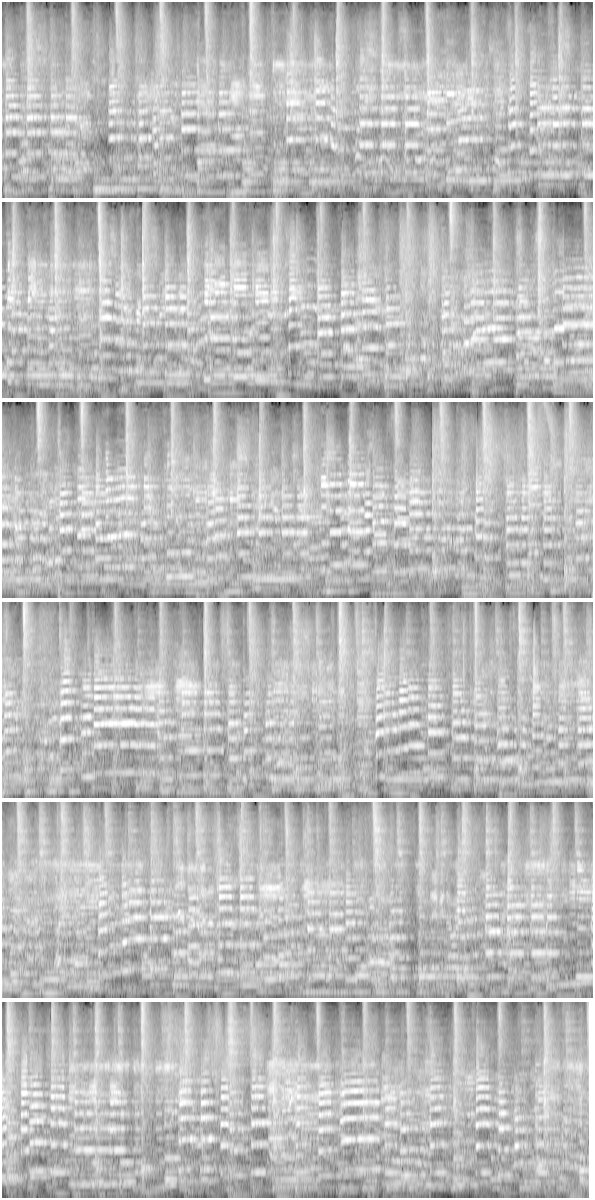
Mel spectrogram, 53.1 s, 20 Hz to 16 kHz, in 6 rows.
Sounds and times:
Jazz: 0:00.0 - 0:53.1
Swing music: 0:00.0 - 0:53.1.

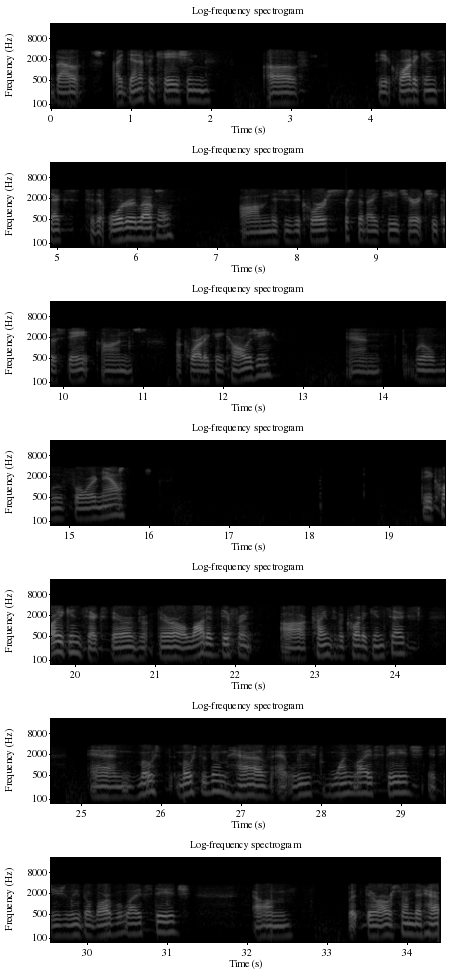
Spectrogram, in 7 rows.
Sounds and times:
Speech: 0:00.0 - 0:02.1, 0:02.7 - 0:03.3, 0:04.1 - 0:06.5, 0:07.3 - 0:12.7, 0:13.6 - 0:15.8, 0:19.4 - 0:24.3, 0:25.1 - 0:31.4, 0:32.1 - 0:32.7, 0:33.3 - 0:34.4.

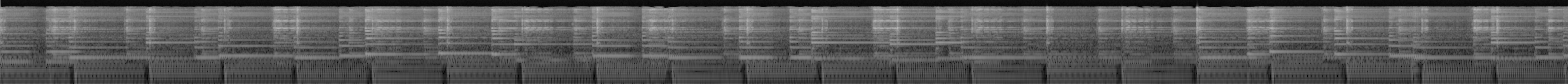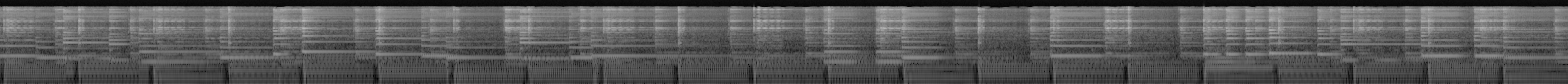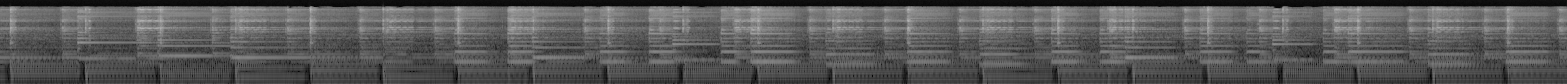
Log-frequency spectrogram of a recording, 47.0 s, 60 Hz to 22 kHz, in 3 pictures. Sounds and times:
Music: 0:00.0 - 0:47.0.

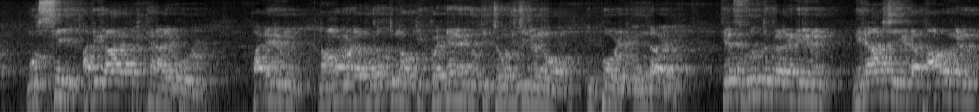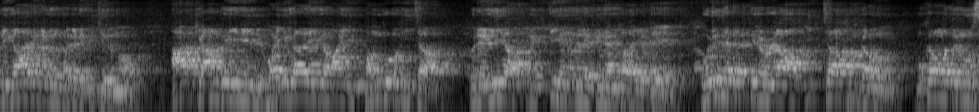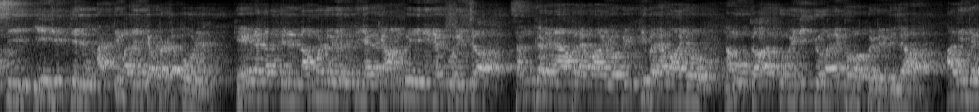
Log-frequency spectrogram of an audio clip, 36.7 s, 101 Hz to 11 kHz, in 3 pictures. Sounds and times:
Male speech, man speaking: 0:00.0 - 0:36.7
Narration, monologue: 0:00.0 - 0:36.7.

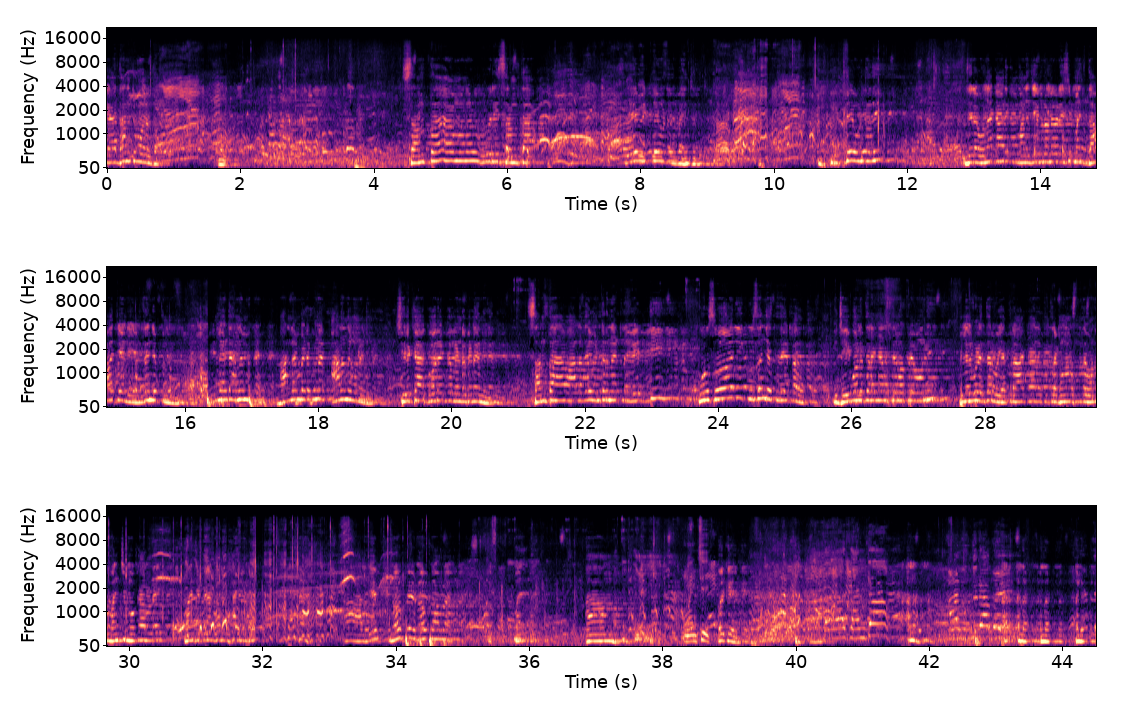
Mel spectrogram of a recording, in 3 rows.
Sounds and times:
Male speech, man speaking: 0:00.0 - 0:01.0, 0:04.5 - 0:06.6, 0:07.6 - 0:09.4, 0:10.9 - 0:11.8, 0:12.9 - 0:31.9, 0:33.3 - 0:36.2, 0:36.8 - 0:37.6, 0:38.3 - 0:39.3, 0:40.7 - 0:44.5.

